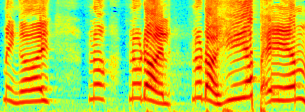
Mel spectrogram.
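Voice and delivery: high, wailing wife's accusation; crying out. Acted. Third wife accusing the healer to her husband in a high wail. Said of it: "bà ba mới chi hô".

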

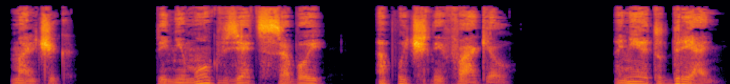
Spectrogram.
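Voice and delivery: low, hushed demon woman; a mocking demon, low and soft. Demon woman mocks the captain. (низкий голос насмешливого демона)

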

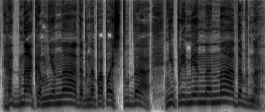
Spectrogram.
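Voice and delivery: a mild shout of resolve; shouting insistence. A narrator's reading. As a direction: refuse to be talked out of it. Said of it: "закричал Жак".

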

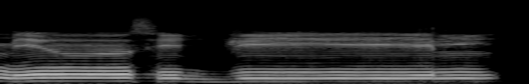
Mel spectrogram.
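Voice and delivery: من سجيل with nasal ikhfaa and a stopped jeem; slow recitation. Shown as a demonstration. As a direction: draw out من سجيل in chant. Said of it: "الجيم ماذا؟ شديدة".

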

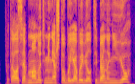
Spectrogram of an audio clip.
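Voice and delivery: loud, indignant questioning; angry accusation. A narrator's reading. Разозлённый Леджер обвиняет героиню. (громкое гневное обвинение)

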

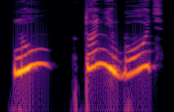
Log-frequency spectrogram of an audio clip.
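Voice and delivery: медленное небрежное «ну, кто-нибудь»; отмахиваясь, нехотя; равнодушно. A narrator's reading. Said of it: "пожала плечами". (равнодушно пожимая плечами)

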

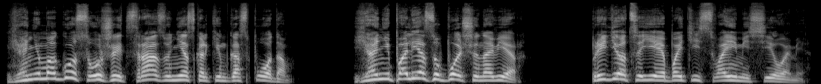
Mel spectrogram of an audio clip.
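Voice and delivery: loud, bitter outburst; bitter shout. Acted. Mar shouting bitterly at his friends, loud. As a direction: spit the words out bitterly. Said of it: "с горечью прокричал, шипя".

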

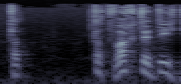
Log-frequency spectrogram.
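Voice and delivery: normal talking voice

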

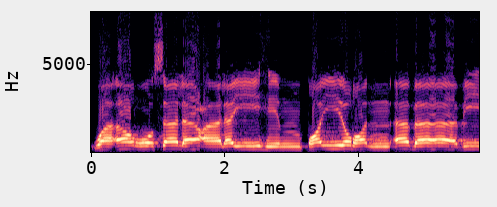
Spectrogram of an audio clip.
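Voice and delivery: slow, melodic tajweed chant; Quran recitation. Shown as a demonstration. Teacher leads pupils through the verse, slow Quran recitation. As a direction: recite with long held vowels, very slowly.

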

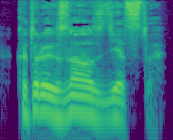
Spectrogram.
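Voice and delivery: ordinary delivery

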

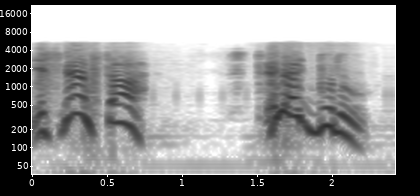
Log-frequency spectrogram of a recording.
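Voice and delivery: high-pitched warning shout; yelling threat. A narrator's reading. Illarion holding thieves at gunpoint, yelling threat. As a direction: call out a sharp, high threat. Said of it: "заорал вдруг Илларион".

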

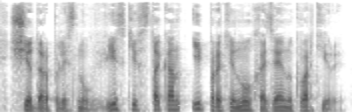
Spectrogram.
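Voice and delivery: ordinary delivery

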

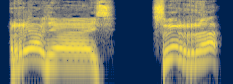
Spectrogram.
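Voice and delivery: sharp barked drill commands, high; stiff barking toy soldier. A narrator's reading. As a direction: bark the orders at the ranks. Sergeant major barks commands.

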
